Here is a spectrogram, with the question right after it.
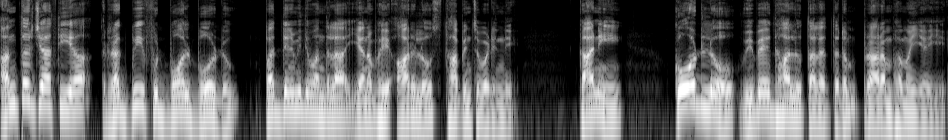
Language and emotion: Telugu, neutral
